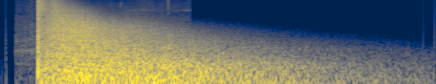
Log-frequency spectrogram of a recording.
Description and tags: an explosion
Want to use this sound?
